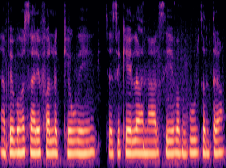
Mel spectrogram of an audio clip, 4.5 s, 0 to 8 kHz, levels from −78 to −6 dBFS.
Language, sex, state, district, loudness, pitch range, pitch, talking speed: Hindi, female, Uttar Pradesh, Lalitpur, -17 LUFS, 180-185 Hz, 180 Hz, 185 wpm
